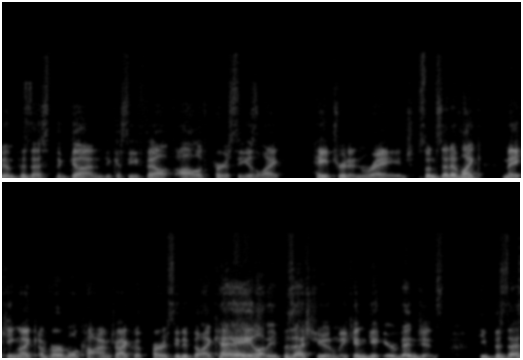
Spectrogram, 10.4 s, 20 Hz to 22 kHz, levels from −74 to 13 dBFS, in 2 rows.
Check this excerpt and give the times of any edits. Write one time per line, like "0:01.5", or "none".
none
